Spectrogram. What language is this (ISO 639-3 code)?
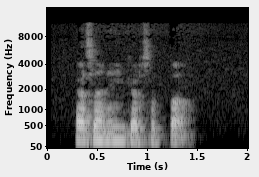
urd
